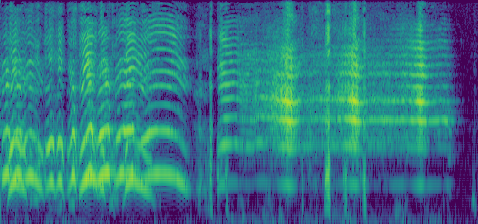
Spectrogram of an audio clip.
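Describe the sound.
A voice imitates Daffy Duck when he gets excited: rapid, warbling high-pitched squawks give way to a raspy, buzzing sputter broken by sharp bursts, loud and continuous for several seconds.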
